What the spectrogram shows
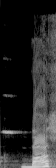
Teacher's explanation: ப அலீஃப் எங்கேருந்து உச்சரிப்பாகுதுன்னா, வாயுடைய காலியான பகுதியிலேருந்து நம்ம ஓப்பனாக நல்லா அலீஃப் அப்படின்ற சொல்லணும். ப பா சொல்லும்போது ரெண்டு உதறி டச் பண்ணி சொல்லணும்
